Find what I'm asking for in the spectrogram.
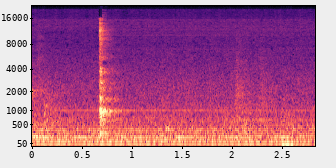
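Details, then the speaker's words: Samsung TV, old, that sometimes would not turn on, after repair with the back cover refitted: one crisp power relay click in a quiet room as the set powers up and starts normally. "I hear the click now very good"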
